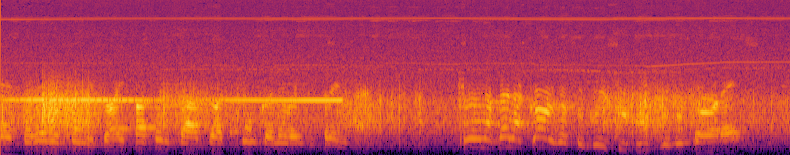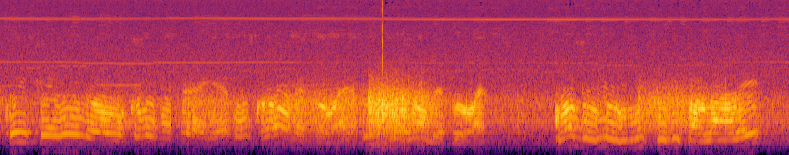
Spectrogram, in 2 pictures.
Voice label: ssb it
